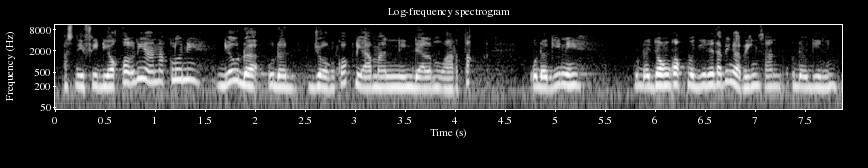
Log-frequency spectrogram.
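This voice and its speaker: A woman's voice: mid-range voice, steady tone, brisk, mellow. A woman, a guest telling her own story in short clipped phrases, distressed and close to tears at times, her voice jumping up whenever she quotes someone. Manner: retells events in short clipped phrases, voice jumping up when quoting. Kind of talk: emotional personal storytelling.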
